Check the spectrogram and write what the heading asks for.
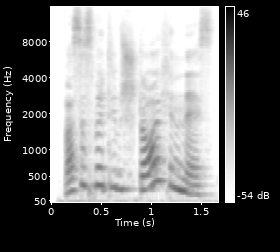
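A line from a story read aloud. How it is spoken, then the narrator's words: Calling back. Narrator (German): rief Mascha zurück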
